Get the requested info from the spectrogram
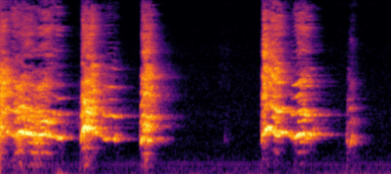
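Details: A frustrated dog giving loud, harsh barks that drop into a whine: three barks close together, a pause, then two more and a short final yelp, in a quiet room.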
